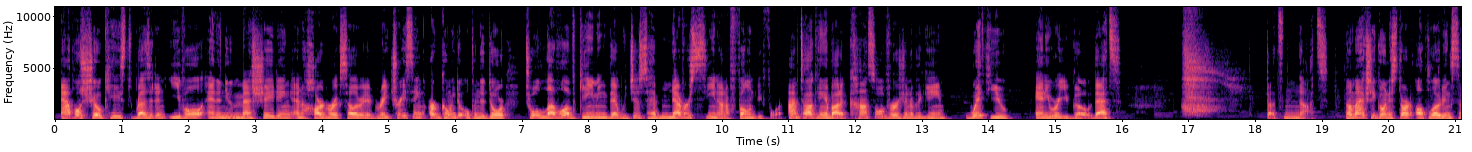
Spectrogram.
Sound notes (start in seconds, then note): 16.8 exhales deeply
